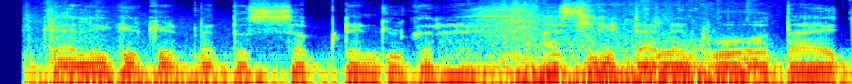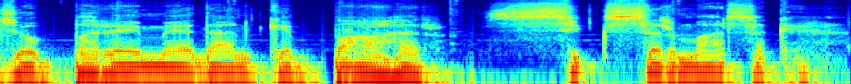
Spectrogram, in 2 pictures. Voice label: tamil dialogue; saaho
